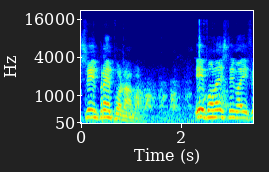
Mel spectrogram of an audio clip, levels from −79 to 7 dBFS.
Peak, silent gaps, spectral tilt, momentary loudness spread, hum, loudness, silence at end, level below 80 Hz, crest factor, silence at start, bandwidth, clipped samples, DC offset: -2 dBFS; none; -5 dB/octave; 22 LU; none; -17 LUFS; 0 s; -50 dBFS; 18 dB; 0 s; 16 kHz; under 0.1%; under 0.1%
